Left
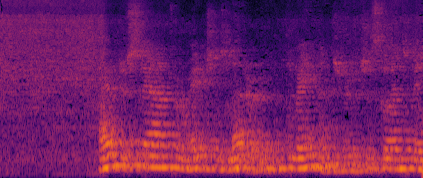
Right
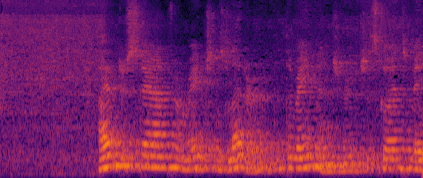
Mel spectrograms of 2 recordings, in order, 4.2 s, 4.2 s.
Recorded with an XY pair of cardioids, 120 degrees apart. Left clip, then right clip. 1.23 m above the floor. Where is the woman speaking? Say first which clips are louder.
Right 2 dB; 35° right, 0.8 m.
